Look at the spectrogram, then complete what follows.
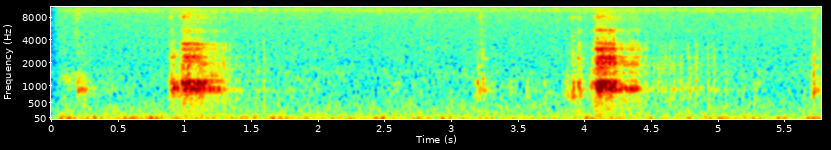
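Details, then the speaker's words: Logitech MX Master 3 electromagnetic scroll wheel, about a month old, mouse switched off: two short gritty scraping/ratcheting bursts when scrolling right side up, quiet upside down; abnormal grinding, cause uncertain. "is that a normal sound for the mx master 3 if you guys are watching this video and you also have the mx master 3 please leave a comment below if your sound like that"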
